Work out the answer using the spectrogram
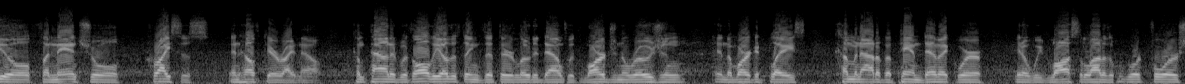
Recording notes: an Interview in Action live from the 2023 CHIME Fall Forum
